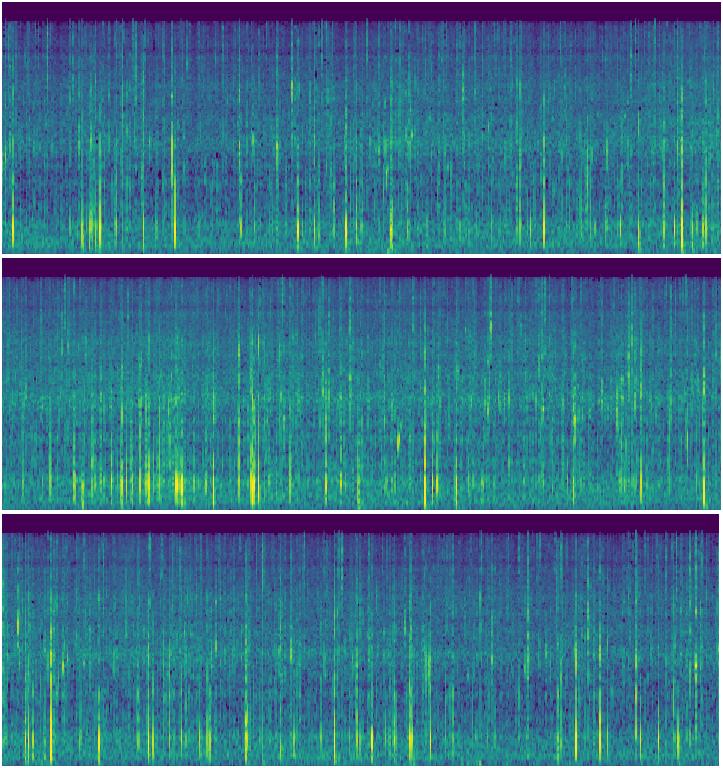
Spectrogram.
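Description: Steady rain: a dense, irregular crackle of individual drops striking a hard surface over a soft hiss, some drops landing with a fuller, lower tap.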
